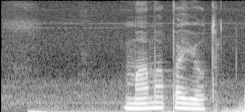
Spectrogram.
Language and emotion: Russian, neutral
